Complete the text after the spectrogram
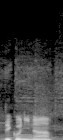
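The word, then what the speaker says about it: DECO*27: Et en fait, ça se prononce Deconina, puisque 2, ça se prononce Ni, et 7, ça se prononce Nana. Donc ça fait Ni Nana, donc Nina.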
